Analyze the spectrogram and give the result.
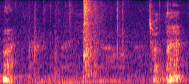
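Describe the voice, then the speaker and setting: A woman with a croaky voice talking through a card-making tutorial, murmuring and often dropping to a whisper as she works. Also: fairly bright tone, a little hiss or hum. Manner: slow, half-murmured commentary while working, often dropping to a whisper. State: croaky voice from illness. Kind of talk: hands-on craft tutorial.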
